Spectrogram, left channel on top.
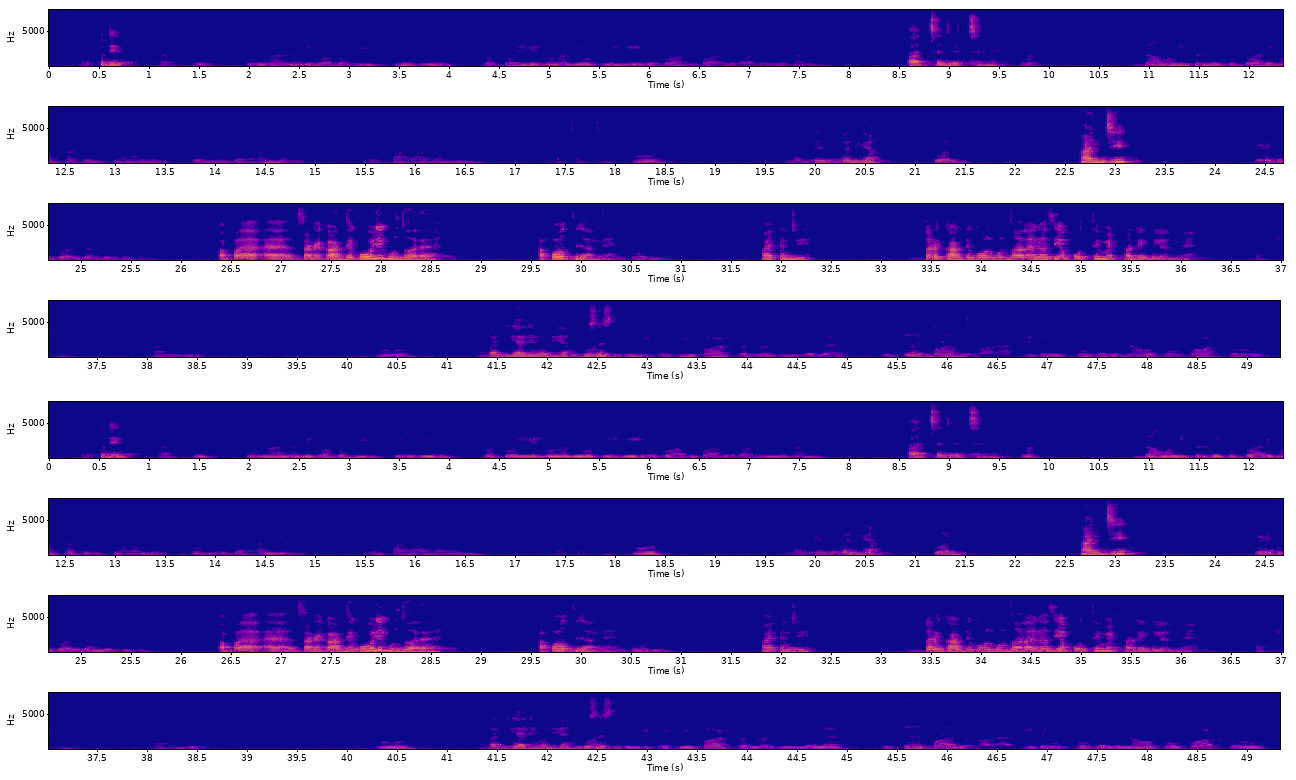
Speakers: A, on the left; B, on the right.
A: ਦੇਖ <unintelligible>
B: ਸਾਡੇ ਗੁਰੂ ਨਾਨਕ ਬਾਬਾ ਦੀਪ ਸਿੰਘ ਜੀ ਨੇ। ਬਸ ਉਹੀ ਹੈਗੇ ਉਹਨਾਂ ਦੀ ੳਟ ਲਈ ਬਸ ਉਹ ਆਪ ਹੀ ਪਾਰ ਲਗਾ ਦੇਣਗੇ ਸਾਨੂੰ
A: ਅੱਛਾ ਜੀ ਅੱਛਾ ਜੀ।
B: ਮੈ ਜਾਵਾਂਗੇ ਥੱਲੇ ਗੁਰਦੁਆਰੇ ਮੱਥਾ ਟੇਕ ਕੇ ਆਵਾਂਗੇ ਉੱਥੇ ਥੋੜ੍ਹੀ ਦੇਰ। ਬੈਠਾਂਗੀ
A: ਅੱਛਾ ਜੀ‌।
B: ਫਿਰ ਘਰ ਆ ਜਾਵਾਂਗੀ।
A: ਅੱਛਾ ਅੱਛਾ।
B: ਹੋਰ।
A: ਵਧੀਆ ਜੀ ਵਧੀਆ।
B: ਵਾਰੀ।
A: ਹਾਂਜੀ।
B: ਕਿਹੜੇ ਗੁਰਦੁਆਰੇ ਜਾਂਦੇ ਹੋ ਤੁਸੀਂ?
A: ਆਪਾਂ ਇਹ ਸਾਡੇ ਘਰ ਦੇ ਕੋਲ ਹੀ ਗੁਰਦੁਆਰਾ ਹੈ। ਆਪਾਂ ਉੱਥੇ
B: ਤੁਹਾਡੇ
A: ਜਾਂਦੇ
B: ਘਰ
A: ਹਾਂ
B: ਦੇ ਕੋਲ ਹੀ ਏ।
A: ਹਾਂਜੀ,
B: ਠੀਕ
A: ਸਾਡੇ
B: ਹੈ
A: ਘਰ ਦੇ ਕੋਲ ਗੁਰਦੁਆਰਾ ਹੈਗਾ ਅਸੀਂ ਆਪਾਂ ਉੱਥੇ ਮੱਥਾ ਟੇਕ ਲੈਂਦੇ ਹਾਂ।
B: ਅੱਛਾ!
A: ਹਾਂਜੀ
B: ਠੀਕ। ਹੋਰ,
A: ਵਧੀਆ ਜੀ ਵਧੀਆ
B: ਬਾਬੇ ਦੀ
A: ਤੁਸੀਂ
B: ਬਾਣੀ ਕਿਸੀ ਲਈ ਪਾਠ ਕਰਨਾ ਸਹੀ ਹੈਗਾ ਇਸੇ
A: ਹਾਂਜੀ
B: ਨੇ ਪਾਰ
A: ਹਾਂਜੀ
B: ਲਗਾਉਣਾ ਸਵੇਰੇ ਉਠੋ ਪਹਿਲੇ ਨਹਾ ਕੇ ਪਾਠ ਕਰੋ।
